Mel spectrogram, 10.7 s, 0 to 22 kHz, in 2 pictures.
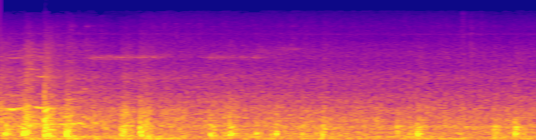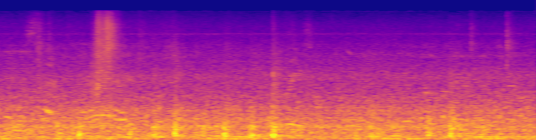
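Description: Indian Railways passenger train running at speed, heard close to the open side of a coach: the wheels clatter irregularly over rail joints above a steady low rumble that carries the drone of the ALCO WDG3a diesel locomotive hauling it. A brief hiss comes about six and a half seconds in.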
